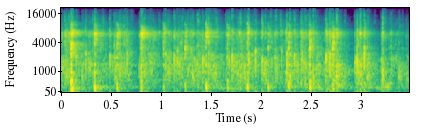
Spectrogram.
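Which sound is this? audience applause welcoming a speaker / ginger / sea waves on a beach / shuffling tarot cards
audience applause welcoming a speaker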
